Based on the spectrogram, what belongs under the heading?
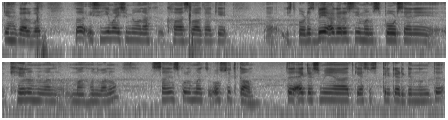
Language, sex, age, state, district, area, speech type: Kashmiri, male, 18-30, Jammu and Kashmir, Srinagar, rural, spontaneous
